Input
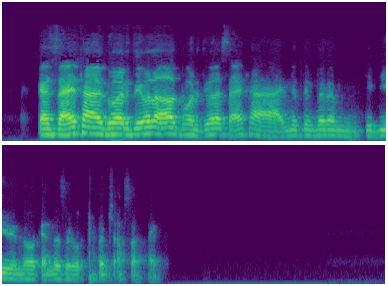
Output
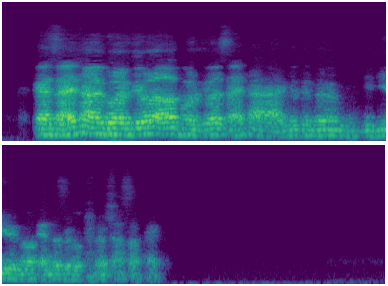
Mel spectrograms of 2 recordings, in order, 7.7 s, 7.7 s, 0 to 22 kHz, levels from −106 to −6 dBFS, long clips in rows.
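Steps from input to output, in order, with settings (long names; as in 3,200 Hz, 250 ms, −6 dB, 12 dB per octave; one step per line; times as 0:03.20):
random phases in long frames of 100 ms
level −4.5 dB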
